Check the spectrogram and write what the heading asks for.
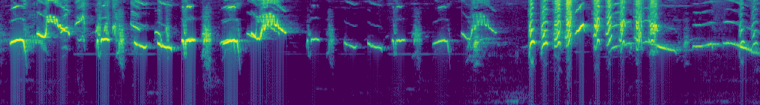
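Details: Oriental magpie-robin in full, vigorous song: loud, clear whistled phrases with sharp upslurred and downslurred notes, rapid bursts of harsh chatter and ringing trills, delivered almost continuously with short pauses, no other sounds clearly heard.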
